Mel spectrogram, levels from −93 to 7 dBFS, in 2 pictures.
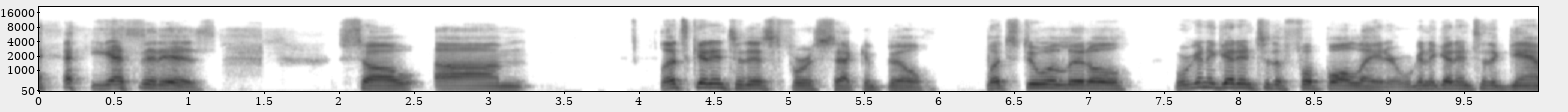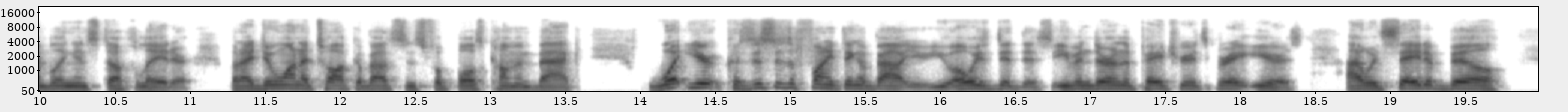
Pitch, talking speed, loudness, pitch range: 150 Hz, 205 wpm, -23 LUFS, 130-165 Hz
